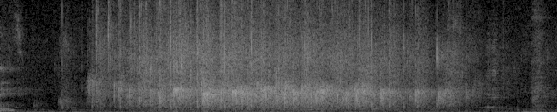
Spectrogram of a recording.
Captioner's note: audience applauding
